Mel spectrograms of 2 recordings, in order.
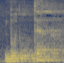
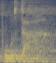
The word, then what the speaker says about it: Buddha: 我们从它的词源来讲，佛教巴利的 Buddha Sasana， Buddha 是佛陀，不要读成 Buddha，那个是错误的读，因为我们不能够，我们应该按巴利来读，而不应该按照英文来读，是 Buddha 或者是 Buddha 都可以，这是指佛陀。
